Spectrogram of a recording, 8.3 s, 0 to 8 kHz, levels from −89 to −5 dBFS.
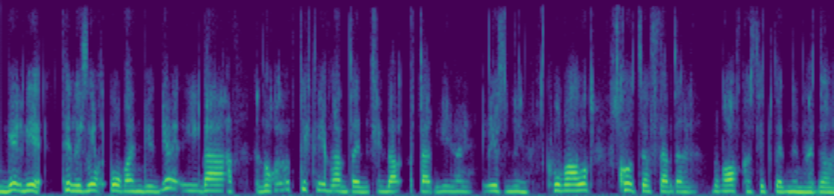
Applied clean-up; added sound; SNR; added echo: neural diffusion model UNIVERSE++.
